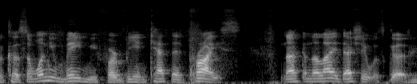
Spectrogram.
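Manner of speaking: ordinary talk, nothing marked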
